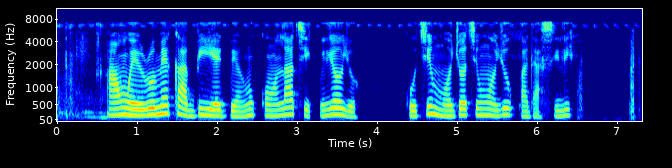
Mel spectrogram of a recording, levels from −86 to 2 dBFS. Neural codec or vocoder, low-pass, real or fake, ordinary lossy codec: codec, 16 kHz, 8 kbps, FunCodec, trained on Chinese and English, 25 frames a second; 7.2 kHz; fake; none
